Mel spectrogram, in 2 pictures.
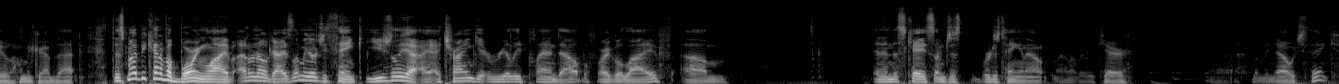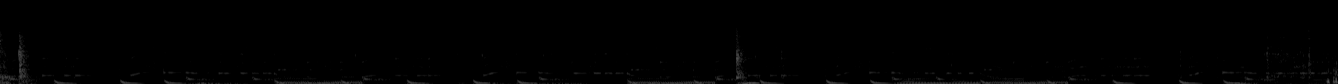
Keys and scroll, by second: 16.4-19.7 typing.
